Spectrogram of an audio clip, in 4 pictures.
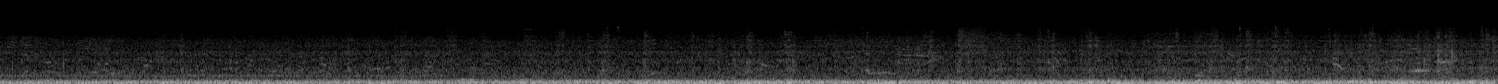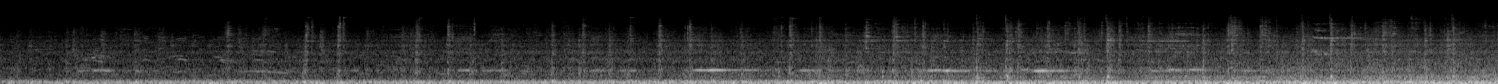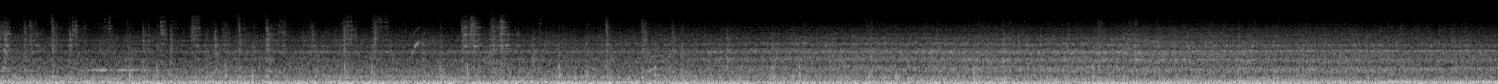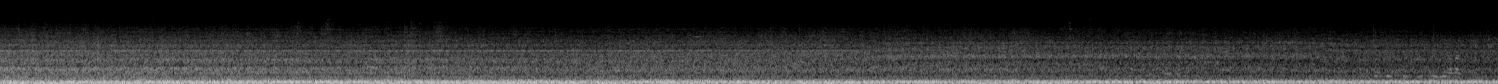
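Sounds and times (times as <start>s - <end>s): diesel locomotive engine rumble: 0.0s - 59.9s
wheels clicking over rail joints: 12.5s - 46.4s.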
